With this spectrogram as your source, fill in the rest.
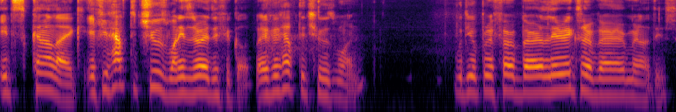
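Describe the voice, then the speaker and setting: Very fast speech with a non-native accent comes through on a very clean recording with a silent background. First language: not English. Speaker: interview show host. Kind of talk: interview.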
